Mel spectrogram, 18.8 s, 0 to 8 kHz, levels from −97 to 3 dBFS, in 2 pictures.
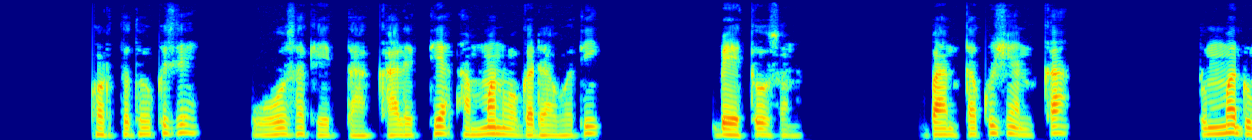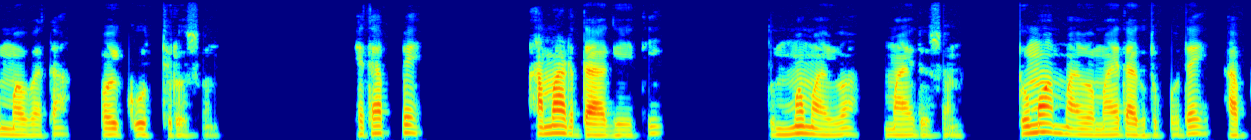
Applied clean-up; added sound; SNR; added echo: none; none; none; none.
